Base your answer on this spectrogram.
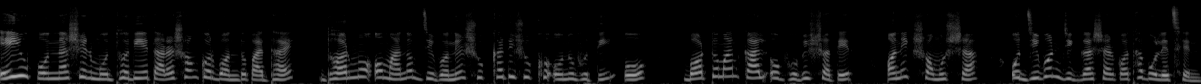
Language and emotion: Bengali, neutral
